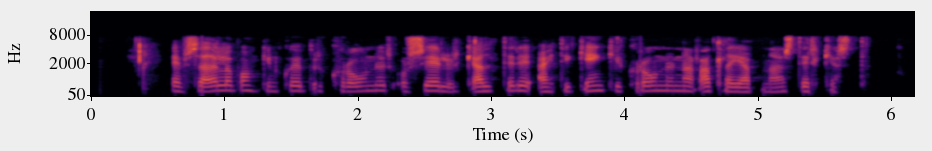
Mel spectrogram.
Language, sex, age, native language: Icelandic, female, 18-19, Icelandic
